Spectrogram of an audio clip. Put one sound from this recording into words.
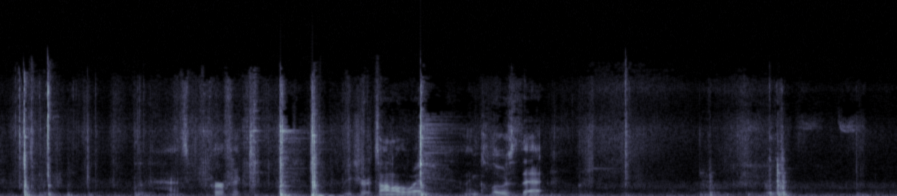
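A windshield wiper part clicks and snaps into place.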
